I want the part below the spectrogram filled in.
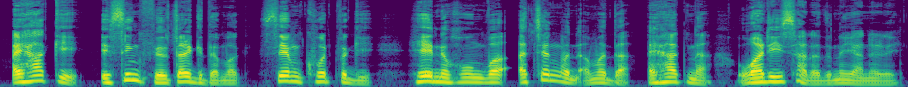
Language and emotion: Manipuri, happy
